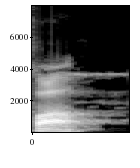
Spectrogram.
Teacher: फा भी एक ऊष्म संघर्षी व्यंजन है, जिसका उच्चारण स्थान है दंत ओष्ठ यानी दंत और ओंठ, दांत और ओंठ।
